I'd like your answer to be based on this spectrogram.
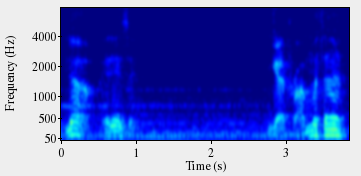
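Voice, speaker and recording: An actor playing a commanding middle-aged corporate boss who gives blunt, clipped orders in a game cutscene. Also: male voice, on the low side, sing-song, measured pace, music in the background. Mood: stern. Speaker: video game cutscene character. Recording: game cutscene with loud score.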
